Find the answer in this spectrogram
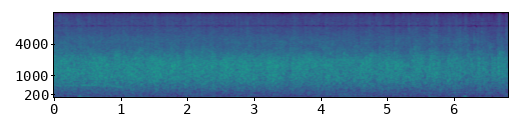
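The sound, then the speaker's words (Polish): Steady, sustained applause from an audience at a stage event, a dense even clatter of many hands that continues without pause throughout. “To też jej wspomnienie i dla niej oklaski teraz, proszę Państwa.”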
